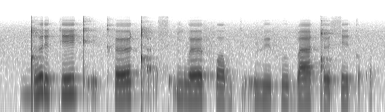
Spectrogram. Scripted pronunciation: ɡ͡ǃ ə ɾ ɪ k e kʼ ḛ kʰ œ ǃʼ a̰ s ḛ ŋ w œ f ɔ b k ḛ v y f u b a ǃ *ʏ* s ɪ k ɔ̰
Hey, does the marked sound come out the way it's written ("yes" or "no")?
yes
